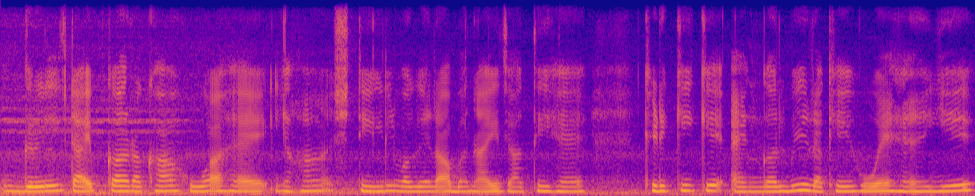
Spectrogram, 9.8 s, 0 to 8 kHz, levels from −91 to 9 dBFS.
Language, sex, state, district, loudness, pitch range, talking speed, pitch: Hindi, female, Madhya Pradesh, Katni, -17 LUFS, 145-215 Hz, 125 wpm, 200 Hz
